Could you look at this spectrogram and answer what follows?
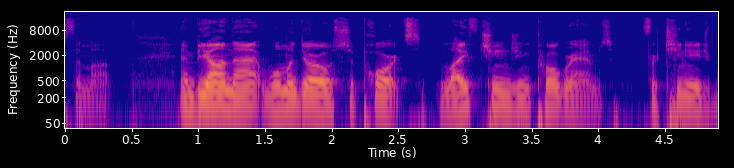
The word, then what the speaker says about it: Uomodoro: It's called Uomodoro. It's spelled U-O-M-O-D-O-R.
